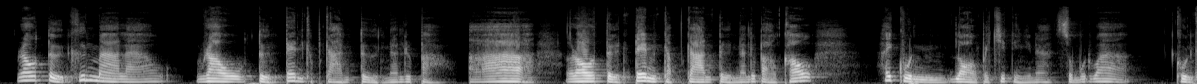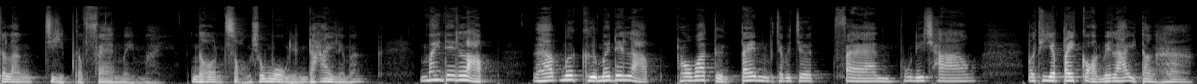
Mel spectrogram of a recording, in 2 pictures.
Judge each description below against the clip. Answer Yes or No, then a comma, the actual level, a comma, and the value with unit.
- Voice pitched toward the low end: Yes, low, 130 Hz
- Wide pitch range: Yes, wide, 6.5 semitones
